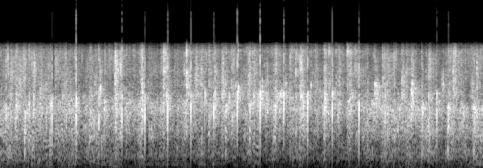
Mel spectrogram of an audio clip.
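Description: Audience applauding: many hands clapping at a steady level.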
